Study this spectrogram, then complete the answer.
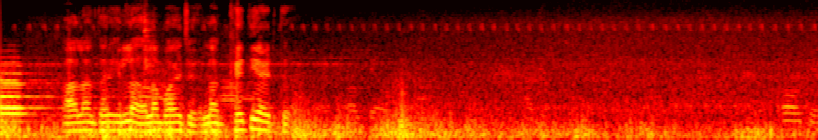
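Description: A train horn blares in a long, wavering blast.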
